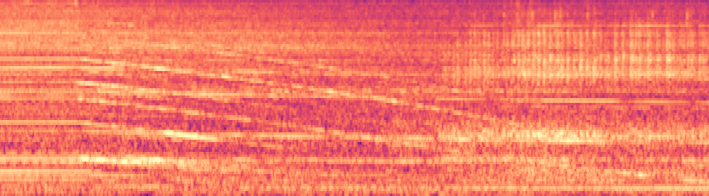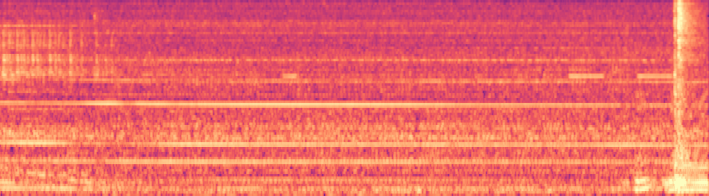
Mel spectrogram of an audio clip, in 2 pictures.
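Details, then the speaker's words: Electric go-kart QS motor during Fardriver controller autolearn, beeping to confirm: whine sweeps up then falls as it spins one way, stops and reverses; normal learning run. "I'm gonna go ahead and enter Auto learn you'll notice that auto learner pops up right there now it's beeping saying we're doing Auto learn"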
